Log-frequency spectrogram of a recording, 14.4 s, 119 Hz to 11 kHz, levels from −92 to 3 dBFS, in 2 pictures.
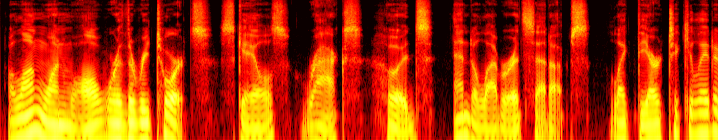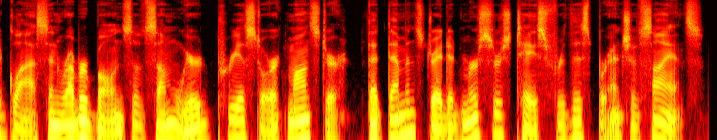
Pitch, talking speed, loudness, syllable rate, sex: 100 Hz, 140 wpm, -19 LUFS, 4.5 syllables/s, male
